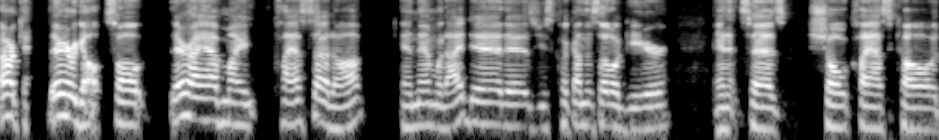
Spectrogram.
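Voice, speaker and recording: An unremarkable speaking voice moves at a fairly slow pace with fairly even intonation, the sound dry and close with no echo. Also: man, fairly high pitch for a man. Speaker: teacher. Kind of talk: tutorial.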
